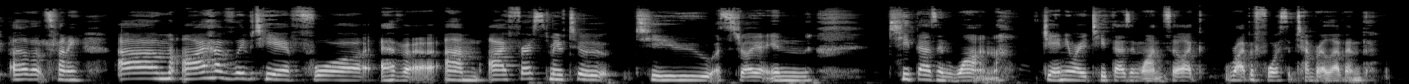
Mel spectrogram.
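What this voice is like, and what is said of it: Australian-sounding accent, not New York. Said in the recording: “I love your accent. How long have you been in Australia? ... That is definitely not a New York accent.”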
